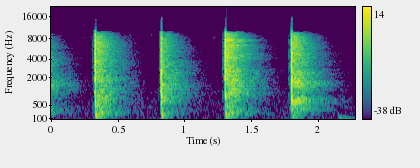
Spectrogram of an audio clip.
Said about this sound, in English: And it's going to be chilly. And you're probably going to be wearing these gloves. Now listen to what it sounds like when you clap with gloves.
